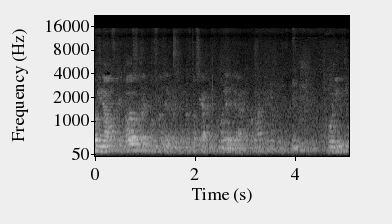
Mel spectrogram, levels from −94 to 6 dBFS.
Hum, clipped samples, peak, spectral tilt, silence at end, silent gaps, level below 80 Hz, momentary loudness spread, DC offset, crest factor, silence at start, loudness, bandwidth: none; under 0.1%; -12 dBFS; -7 dB/octave; 0 s; none; -72 dBFS; 16 LU; under 0.1%; 20 dB; 0 s; -33 LUFS; 15.5 kHz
